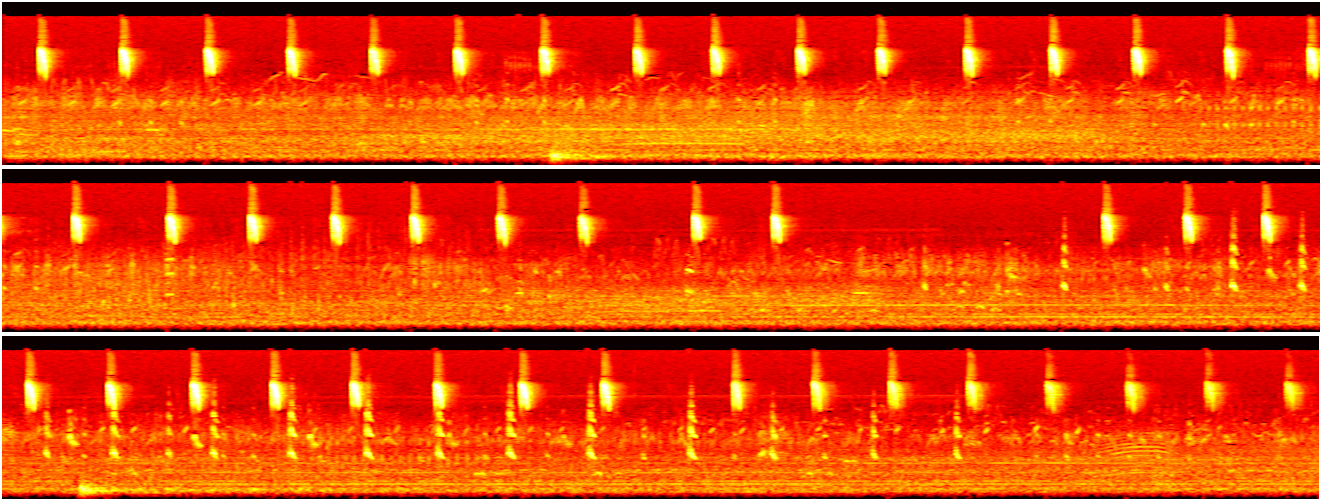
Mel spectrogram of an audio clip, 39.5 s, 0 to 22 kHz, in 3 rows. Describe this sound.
bird chirps + other bird calls (Coot) and noise of a machine in the distance. ME66 + MKH30 mics to Shure FP24 and Iriver H120, M/S decoded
